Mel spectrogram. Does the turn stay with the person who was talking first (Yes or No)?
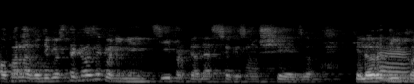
Yes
